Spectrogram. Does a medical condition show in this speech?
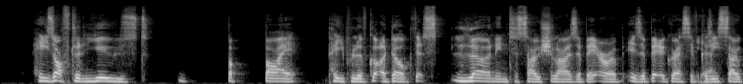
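Yes: stammer; stutter, unnoticed during rapping and spoken word years, noticed with radio show and podcast, works with STAMMA; stammered when trying to say Gimli during recording; difficulty with words starting with hard g, can say Finley easily; here blocks.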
